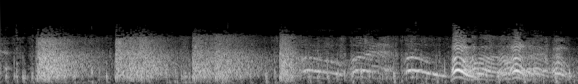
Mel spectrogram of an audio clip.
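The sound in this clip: Gunfire in a Western-style shootout during a holdup of a buckboard. A few loud, sharp bursts ring out close together, then men shout over the tail of the shooting.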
